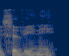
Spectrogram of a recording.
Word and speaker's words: Sevigny: I love the way you pronounce Chloe Sevigny. – Sevigny? – Like a beignet?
